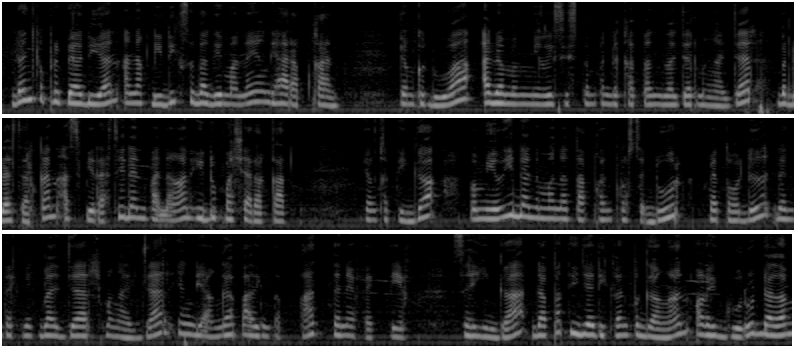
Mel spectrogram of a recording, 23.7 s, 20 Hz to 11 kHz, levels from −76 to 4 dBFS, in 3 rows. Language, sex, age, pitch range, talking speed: Indonesian, female, 20-39, 230-275 Hz, 110 wpm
